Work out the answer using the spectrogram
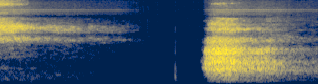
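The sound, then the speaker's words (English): A deep breath: a breathy rush of air that fades away, then after a short silence a second, louder breath rises and slowly tapers off, with no talking. “So take a deep breath.”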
